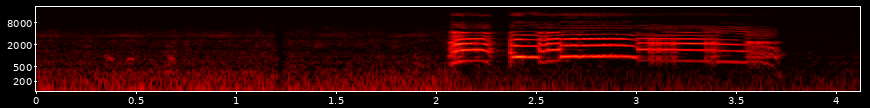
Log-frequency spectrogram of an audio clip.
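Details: Roosters chest bumping as one crows: after two seconds of quiet, a loud rich crow with a short opening syllable, a brief break, then a long sustained harmonic note that falls away abruptly.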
